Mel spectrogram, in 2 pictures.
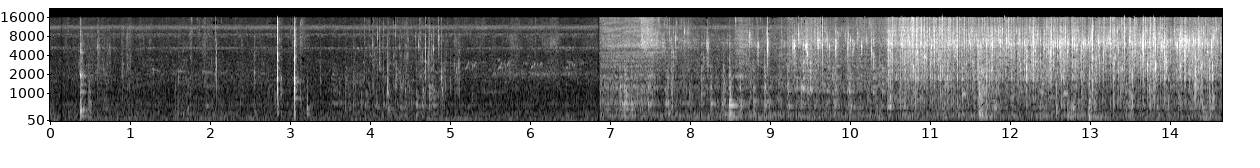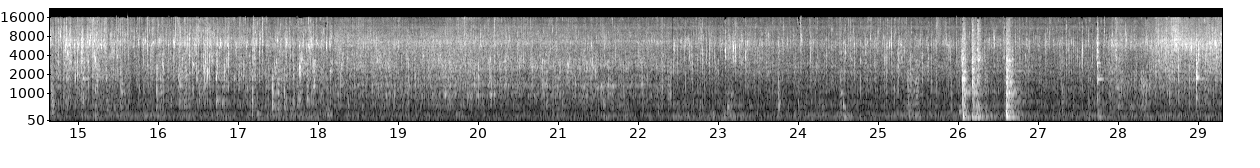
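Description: Chili paste and dried red chilies sizzling as they fry in oil in one half of a divided stainless-steel hot pot, stirred with chopsticks. Before the sizzling starts suddenly about seven seconds in there are a few light clicks; near the end come a couple of sharp knocks.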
